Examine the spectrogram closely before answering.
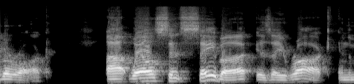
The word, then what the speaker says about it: Saba: well first of all i've been chastised it's pronounced saba yes it is save a rock uh well since seba is a rock in the middle of the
